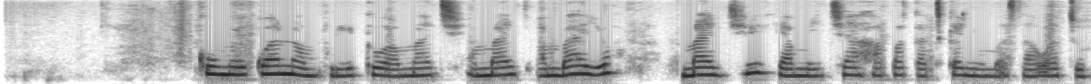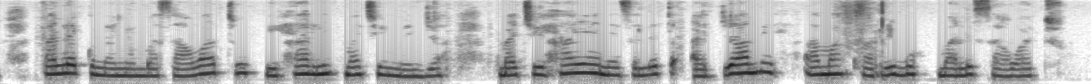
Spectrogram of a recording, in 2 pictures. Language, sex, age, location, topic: Swahili, female, 18-24, Nakuru, health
